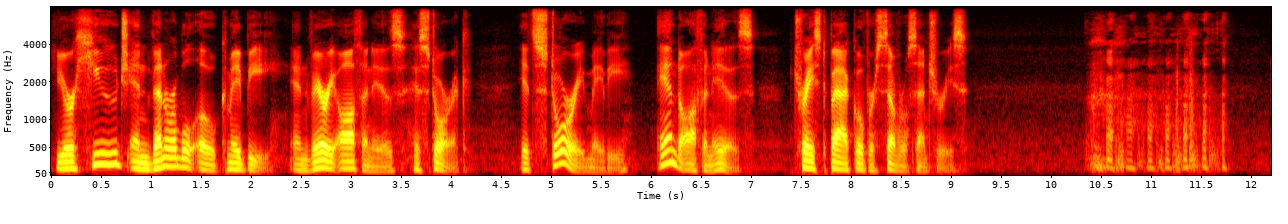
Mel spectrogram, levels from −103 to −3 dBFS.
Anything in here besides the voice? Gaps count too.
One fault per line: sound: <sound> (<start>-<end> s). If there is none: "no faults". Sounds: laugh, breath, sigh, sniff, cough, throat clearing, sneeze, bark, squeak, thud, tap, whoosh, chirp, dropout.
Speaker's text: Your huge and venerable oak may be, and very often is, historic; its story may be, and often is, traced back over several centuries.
sound: laugh (10.3-11.9 s)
